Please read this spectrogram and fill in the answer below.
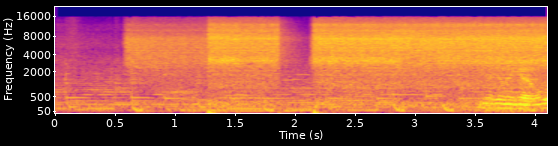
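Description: Airbrush spraying paint, a hiss of air and paint that starts about half a second in and gets louder. It breaks off briefly about two seconds in as the trigger is released, then runs on steadily.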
